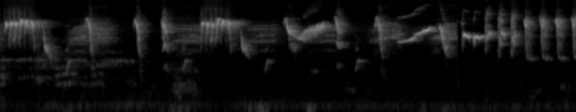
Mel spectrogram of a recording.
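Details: Canary song for training material: varied high chirps and scratchy notes that give way to rising and falling whistles, ending in a quick series of clipped repeated notes.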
